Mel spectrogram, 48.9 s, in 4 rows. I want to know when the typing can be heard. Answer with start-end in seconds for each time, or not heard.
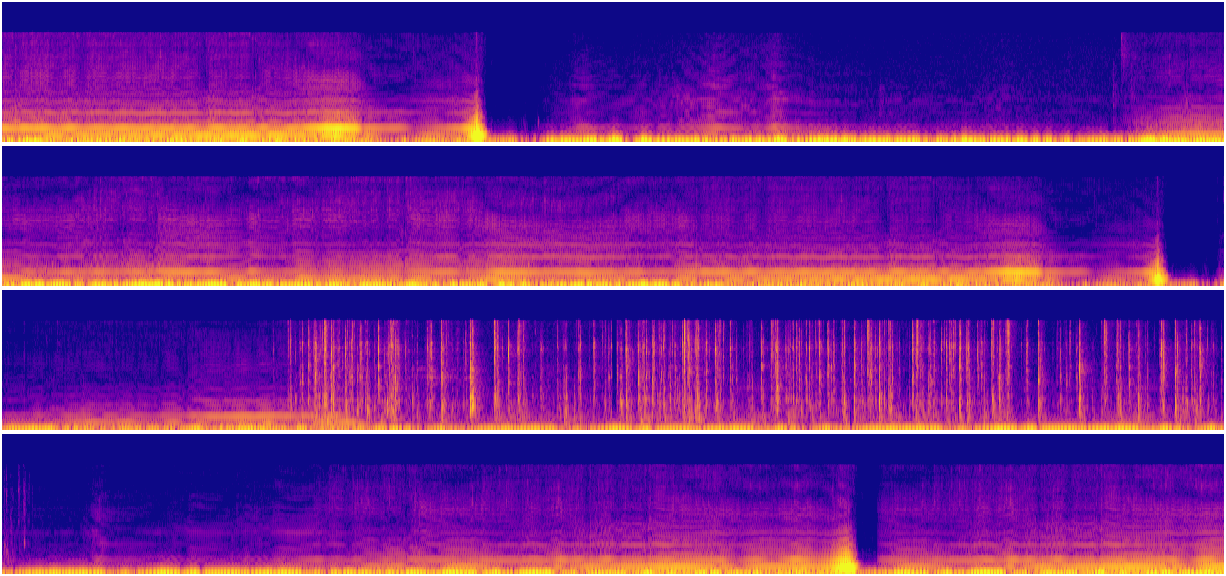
27.3-36.9.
